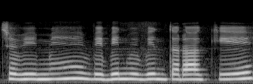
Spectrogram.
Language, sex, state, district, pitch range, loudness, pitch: Hindi, female, Delhi, New Delhi, 235-250 Hz, -14 LUFS, 245 Hz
